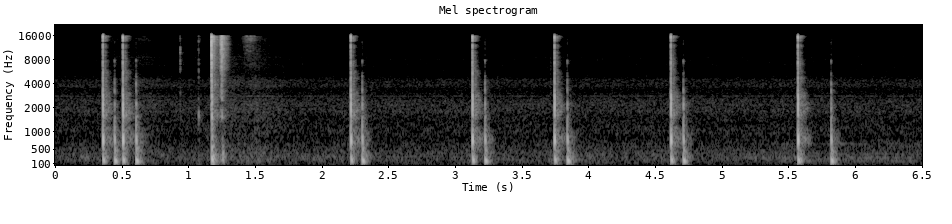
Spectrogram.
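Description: Computer mouse clicking: sharp single clicks and quick double clicks, roughly one every second.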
